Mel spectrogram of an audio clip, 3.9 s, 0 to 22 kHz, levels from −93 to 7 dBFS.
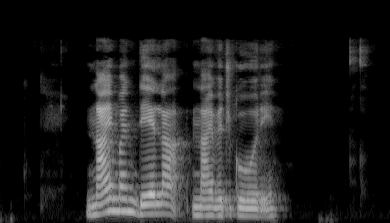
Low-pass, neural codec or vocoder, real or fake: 10.8 kHz; codec, 24 kHz, 3.1 kbps, DualCodec; fake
